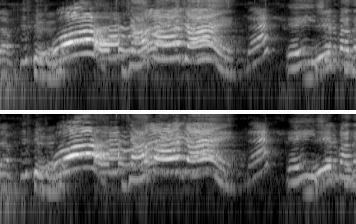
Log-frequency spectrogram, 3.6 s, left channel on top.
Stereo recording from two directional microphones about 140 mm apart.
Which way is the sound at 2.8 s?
35° left (ahead or behind).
